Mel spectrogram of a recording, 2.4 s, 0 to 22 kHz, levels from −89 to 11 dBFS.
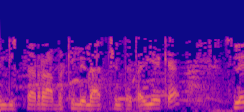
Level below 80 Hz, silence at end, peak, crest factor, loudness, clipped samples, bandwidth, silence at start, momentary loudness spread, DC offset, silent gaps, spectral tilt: -58 dBFS; 0 s; -14 dBFS; 16 dB; -29 LUFS; under 0.1%; 6 kHz; 0 s; 6 LU; under 0.1%; none; -3 dB/octave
